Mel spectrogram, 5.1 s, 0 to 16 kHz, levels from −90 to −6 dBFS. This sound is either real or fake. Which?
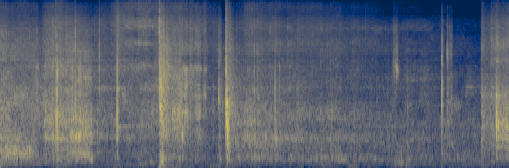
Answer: fake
